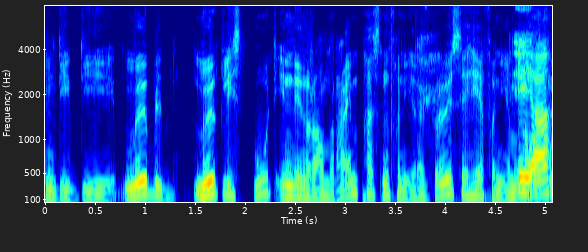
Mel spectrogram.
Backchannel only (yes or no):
no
